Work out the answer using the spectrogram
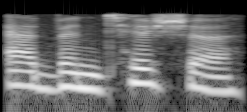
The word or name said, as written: adventitia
